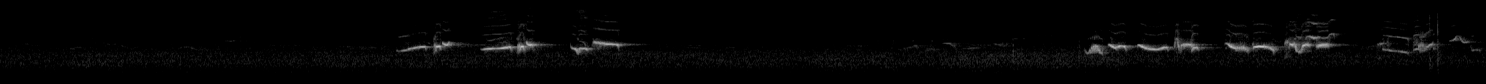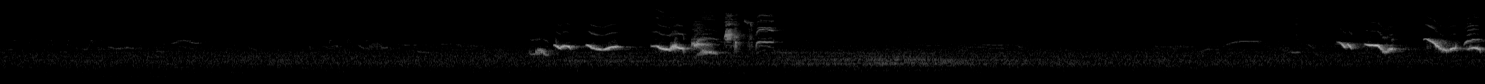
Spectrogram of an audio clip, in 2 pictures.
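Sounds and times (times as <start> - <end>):
common blackbird song: 4.0 - 6.5, 9.1 - 14.9, 18.1 - 22.8, 26.5 - 29.6.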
